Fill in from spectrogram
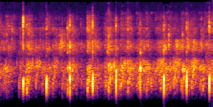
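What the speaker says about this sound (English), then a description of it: "I'd like you all to stand and give yourself a round of applause" A standing audience at a celebration of non-profits gives a round of applause, with scattered individual claps spread evenly throughout, fairly close and moderately loud.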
